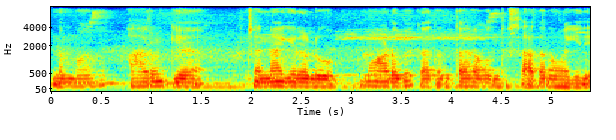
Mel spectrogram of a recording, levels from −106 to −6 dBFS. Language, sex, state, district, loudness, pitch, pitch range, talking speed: Kannada, male, Karnataka, Dharwad, -20 LUFS, 105 Hz, 95-110 Hz, 80 wpm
